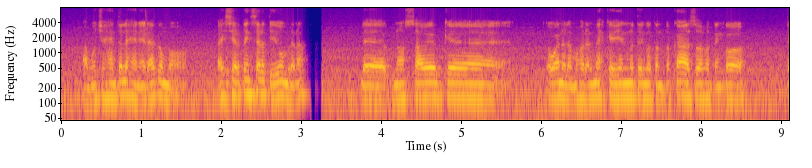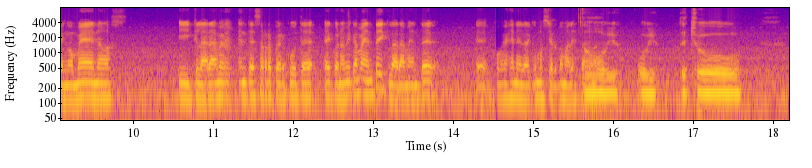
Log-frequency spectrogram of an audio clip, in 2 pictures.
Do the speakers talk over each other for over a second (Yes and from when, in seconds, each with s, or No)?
No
